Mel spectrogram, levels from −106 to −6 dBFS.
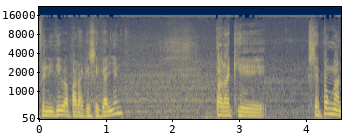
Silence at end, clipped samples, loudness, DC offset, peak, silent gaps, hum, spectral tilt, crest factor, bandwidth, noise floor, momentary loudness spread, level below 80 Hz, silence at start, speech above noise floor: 0 s; under 0.1%; -22 LUFS; under 0.1%; -6 dBFS; none; none; -5 dB/octave; 16 dB; 16 kHz; -42 dBFS; 17 LU; -52 dBFS; 0 s; 22 dB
